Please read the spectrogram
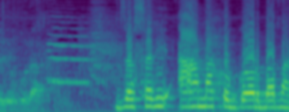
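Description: A woman speaking in a drawn-out, fairly level voice, starting about a second in, after a brief high-pitched tone.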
